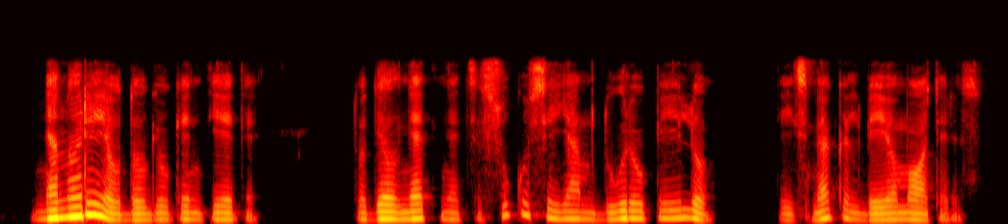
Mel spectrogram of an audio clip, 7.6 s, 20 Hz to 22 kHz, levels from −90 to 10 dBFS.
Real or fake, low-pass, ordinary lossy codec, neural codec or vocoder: real; 7.2 kHz; Opus, 32 kbps; none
